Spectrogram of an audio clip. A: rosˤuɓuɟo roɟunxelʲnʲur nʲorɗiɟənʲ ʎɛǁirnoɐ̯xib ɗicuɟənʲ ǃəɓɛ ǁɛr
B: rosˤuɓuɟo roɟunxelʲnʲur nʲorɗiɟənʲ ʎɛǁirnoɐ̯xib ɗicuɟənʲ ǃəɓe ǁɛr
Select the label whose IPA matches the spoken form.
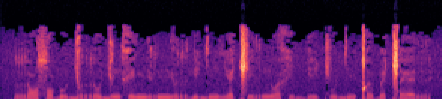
A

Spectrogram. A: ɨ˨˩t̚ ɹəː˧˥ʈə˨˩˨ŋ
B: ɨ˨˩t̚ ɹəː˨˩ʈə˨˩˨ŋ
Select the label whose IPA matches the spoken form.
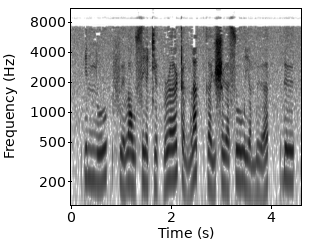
A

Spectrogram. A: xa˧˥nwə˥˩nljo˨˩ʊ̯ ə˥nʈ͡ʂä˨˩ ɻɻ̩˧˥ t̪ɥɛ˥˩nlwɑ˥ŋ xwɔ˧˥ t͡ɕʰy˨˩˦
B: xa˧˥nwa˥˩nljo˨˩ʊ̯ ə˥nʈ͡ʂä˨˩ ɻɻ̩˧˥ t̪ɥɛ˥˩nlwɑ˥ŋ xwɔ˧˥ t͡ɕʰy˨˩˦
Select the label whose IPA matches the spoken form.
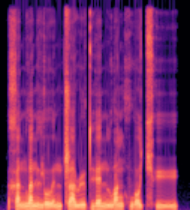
B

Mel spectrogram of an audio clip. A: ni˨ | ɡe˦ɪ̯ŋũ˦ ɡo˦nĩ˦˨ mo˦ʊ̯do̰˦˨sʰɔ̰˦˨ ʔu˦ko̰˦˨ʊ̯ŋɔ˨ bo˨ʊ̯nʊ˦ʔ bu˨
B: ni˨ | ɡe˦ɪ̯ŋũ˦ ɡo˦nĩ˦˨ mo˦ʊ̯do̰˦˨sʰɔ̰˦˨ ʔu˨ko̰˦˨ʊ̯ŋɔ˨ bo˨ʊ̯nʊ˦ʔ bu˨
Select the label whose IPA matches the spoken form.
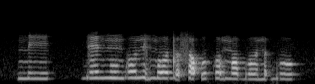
B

